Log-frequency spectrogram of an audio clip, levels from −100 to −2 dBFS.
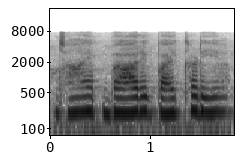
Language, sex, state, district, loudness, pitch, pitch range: Hindi, female, Uttar Pradesh, Shamli, -15 LUFS, 205 Hz, 200-210 Hz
